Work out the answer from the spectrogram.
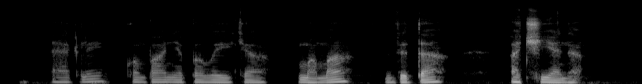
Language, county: Lithuanian, Klaipėda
